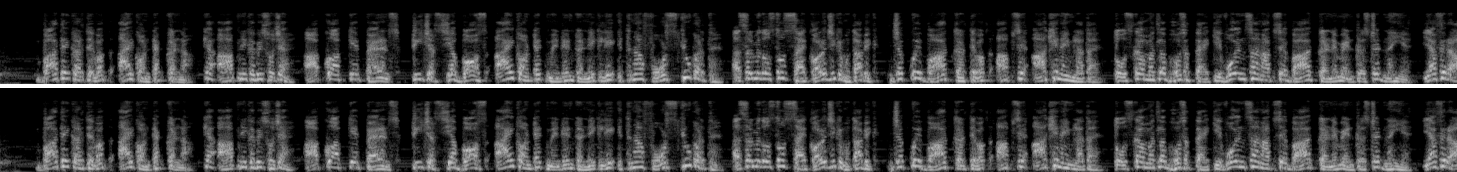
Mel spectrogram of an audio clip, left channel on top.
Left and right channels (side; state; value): both; normal; correlation 0.13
